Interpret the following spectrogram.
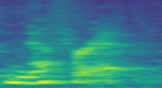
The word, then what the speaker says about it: Neferet: How do you say this? Nefred? Is that not how you say it? I've always said Neferet. I guess mine's a very southern way of saying it.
